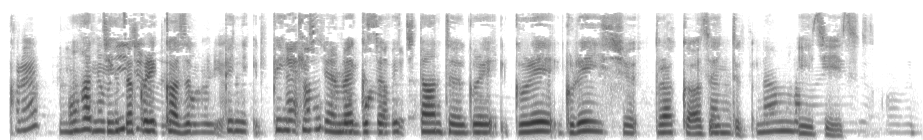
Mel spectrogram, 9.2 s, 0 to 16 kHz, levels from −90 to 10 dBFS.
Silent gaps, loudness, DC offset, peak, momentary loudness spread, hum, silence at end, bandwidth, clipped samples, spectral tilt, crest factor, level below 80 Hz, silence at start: none; -21 LUFS; under 0.1%; -2 dBFS; 11 LU; none; 0.7 s; 11.5 kHz; under 0.1%; -4.5 dB/octave; 18 dB; -76 dBFS; 0.1 s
